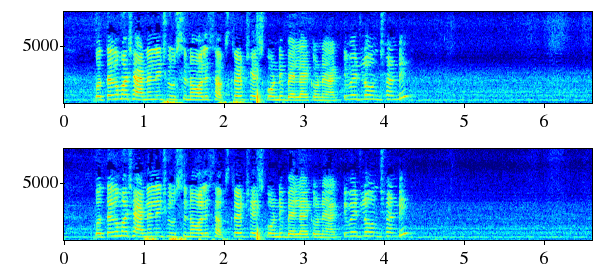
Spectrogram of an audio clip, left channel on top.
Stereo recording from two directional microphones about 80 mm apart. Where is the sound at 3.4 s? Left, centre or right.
Right.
